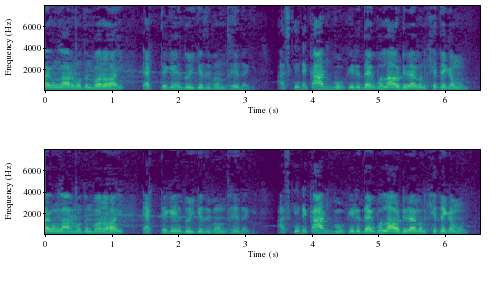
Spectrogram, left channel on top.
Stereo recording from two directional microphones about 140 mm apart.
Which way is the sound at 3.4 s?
25° left (ahead or behind).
